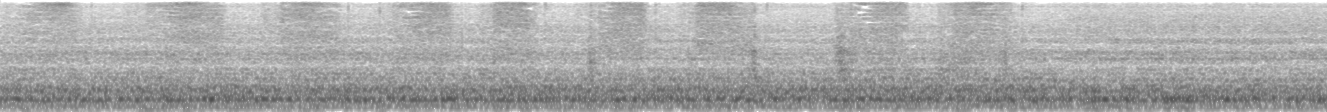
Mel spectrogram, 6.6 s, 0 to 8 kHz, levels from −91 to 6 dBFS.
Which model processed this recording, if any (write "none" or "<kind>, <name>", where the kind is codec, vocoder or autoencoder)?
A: vocoder, Vocos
